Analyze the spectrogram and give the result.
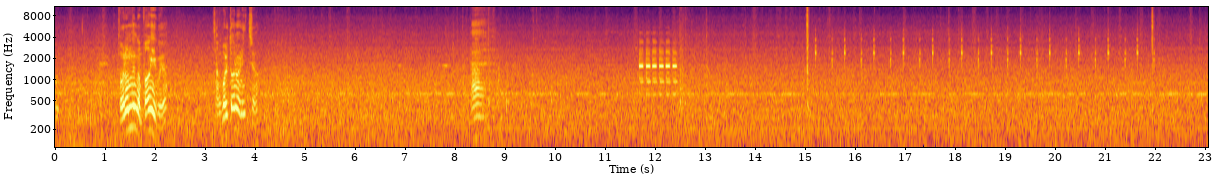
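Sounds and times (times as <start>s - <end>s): truck cab hum: 0.0s - 23.0s
electronic warning beeps: 11.6s - 12.6s, 15.2s - 21.8s
turn signal ticking: 15.0s - 22.1s.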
